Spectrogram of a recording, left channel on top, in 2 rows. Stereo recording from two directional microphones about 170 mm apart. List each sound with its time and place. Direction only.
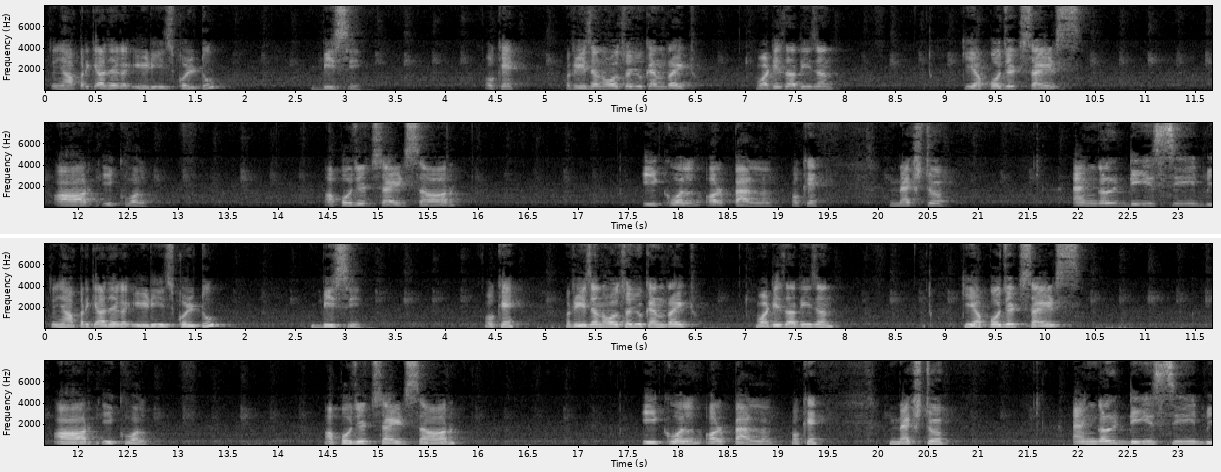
0.0 s speech: 30° right (ahead or behind)
4.4 s speech: 35° right (ahead or behind)
11.8 s speech: 25° right (ahead or behind)
14.4 s speech: 25° right (ahead or behind)
17.6 s speech: 25° right (ahead or behind)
